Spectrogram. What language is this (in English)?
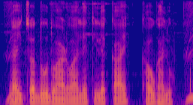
Marathi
